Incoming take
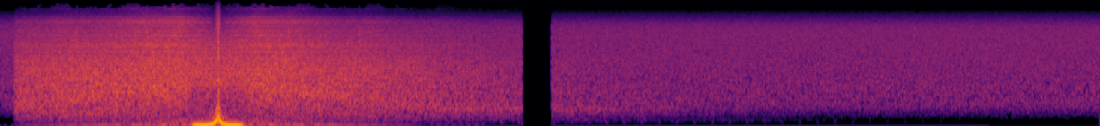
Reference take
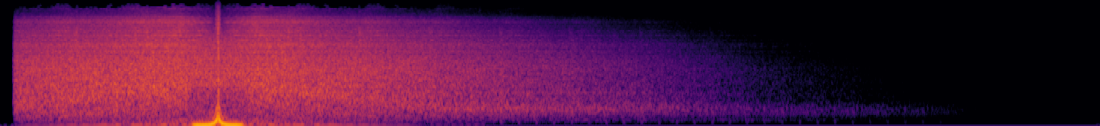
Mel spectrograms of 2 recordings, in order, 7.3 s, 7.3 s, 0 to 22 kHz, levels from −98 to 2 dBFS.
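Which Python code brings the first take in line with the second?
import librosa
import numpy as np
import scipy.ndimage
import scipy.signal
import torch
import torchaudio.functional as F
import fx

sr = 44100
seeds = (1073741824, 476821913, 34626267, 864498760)

y = fx.fix_ambience(x, sr, seeds[0], print_start_s=5.57, print_end_s=6.07, start_s=3.48, end_s=3.68)
y = fx.noise_reduce(y, sr, print_start_s=5.57, print_end_s=6.07, reduce_db=30.0)
y = fx.fix_level(y, sr, at_s=6.59, step_db=11.0)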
